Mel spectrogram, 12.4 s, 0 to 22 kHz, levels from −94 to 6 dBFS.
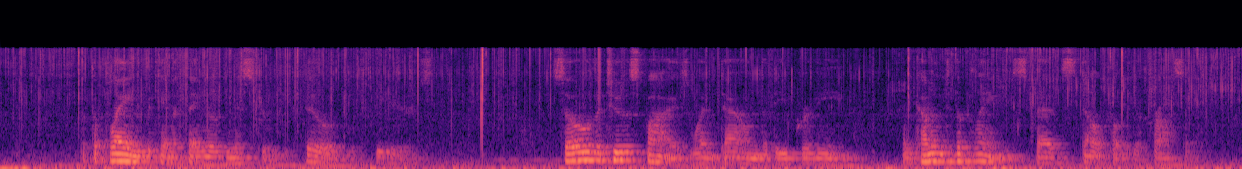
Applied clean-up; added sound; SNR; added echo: none; Fire; 7 dB; reverberation time 0.6 s.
